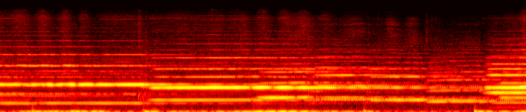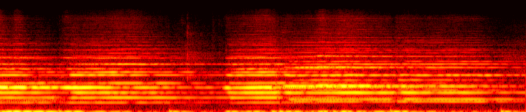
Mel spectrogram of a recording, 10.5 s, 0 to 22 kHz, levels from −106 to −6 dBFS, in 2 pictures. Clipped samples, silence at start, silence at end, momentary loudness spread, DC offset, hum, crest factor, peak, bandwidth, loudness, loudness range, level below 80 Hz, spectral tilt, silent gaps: under 0.1%; 0 s; 0 s; 13 LU; under 0.1%; none; 16 dB; -16 dBFS; 11.5 kHz; -32 LUFS; 1 LU; -56 dBFS; -4 dB/octave; none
